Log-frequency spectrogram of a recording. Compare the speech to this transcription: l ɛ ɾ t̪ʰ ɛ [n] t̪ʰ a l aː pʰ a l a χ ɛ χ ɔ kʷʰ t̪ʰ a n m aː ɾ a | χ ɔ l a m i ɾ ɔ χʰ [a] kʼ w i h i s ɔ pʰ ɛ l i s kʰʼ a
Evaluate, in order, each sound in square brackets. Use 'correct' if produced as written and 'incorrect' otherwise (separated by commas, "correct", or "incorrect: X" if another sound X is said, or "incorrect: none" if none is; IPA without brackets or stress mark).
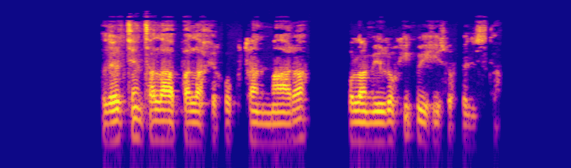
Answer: correct, incorrect: i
